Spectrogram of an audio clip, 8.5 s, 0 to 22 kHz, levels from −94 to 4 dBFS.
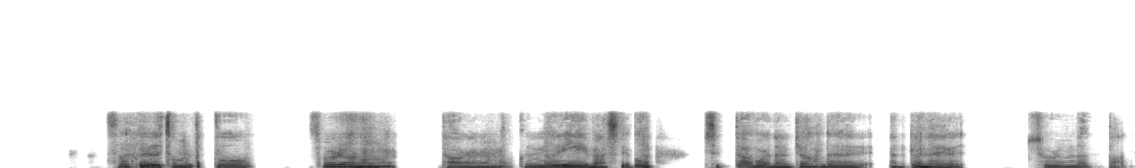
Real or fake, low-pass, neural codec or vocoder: fake; 7.2 kHz; codec, 16 kHz, 1.1 kbps, Voila-Tokenizer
